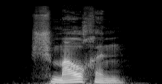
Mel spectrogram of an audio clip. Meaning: 1. to give off dense smoke 2. to smoke, especially with ease, to puff away at
- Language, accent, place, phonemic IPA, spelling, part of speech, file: German, Germany, Berlin, /ˈʃmaʊ̯xən/, schmauchen, verb, De-schmauchen.ogg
